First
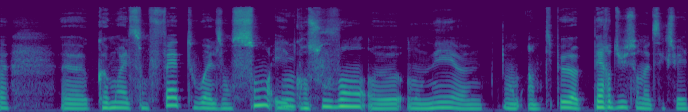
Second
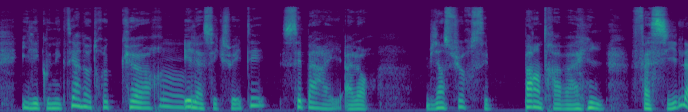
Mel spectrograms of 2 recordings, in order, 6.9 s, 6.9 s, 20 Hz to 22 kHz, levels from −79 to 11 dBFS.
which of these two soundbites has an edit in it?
first; 2 cuts; at 2.9 s, 4.9 s

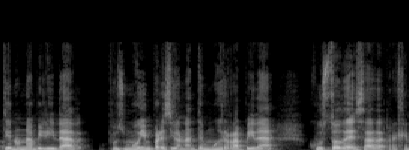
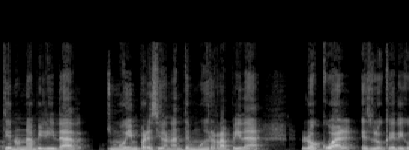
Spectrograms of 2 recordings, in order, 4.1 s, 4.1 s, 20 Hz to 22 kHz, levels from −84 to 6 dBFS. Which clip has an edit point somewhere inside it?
second; 2 cuts; at 1.1 s, 2.8 s

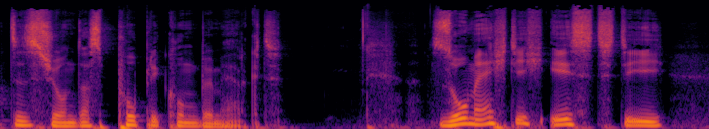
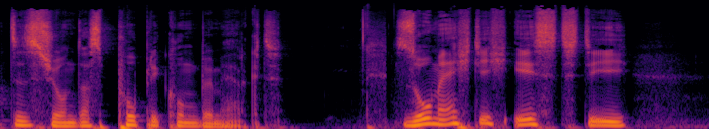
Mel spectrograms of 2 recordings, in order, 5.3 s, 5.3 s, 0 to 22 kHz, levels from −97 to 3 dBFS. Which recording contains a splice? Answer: second; 1 cut; at 2.9 s

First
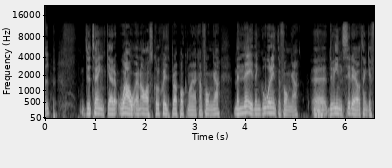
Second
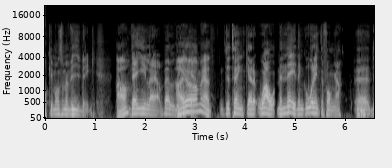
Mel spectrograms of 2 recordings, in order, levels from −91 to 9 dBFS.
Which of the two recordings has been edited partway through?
second; 2 cuts; at 3.3 s, 4.6 s

